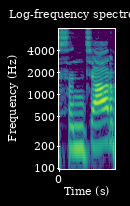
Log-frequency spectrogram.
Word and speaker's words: संचार: समझ लेते हैं लेकिन अगर संकल्प बोला जाए संचार बोला जाए संदर्भ बोला जाए तो आप ना का उच्चारण समझते हैं जबकि वहां पर भी सम ही होता है इस तरह से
